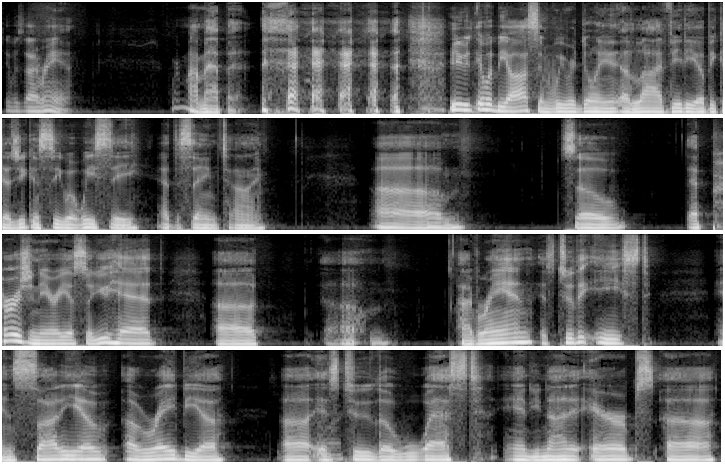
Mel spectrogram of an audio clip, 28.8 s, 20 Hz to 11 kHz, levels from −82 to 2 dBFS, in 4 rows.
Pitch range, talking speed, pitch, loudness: 95-110 Hz, 115 wpm, 100 Hz, -12 LUFS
